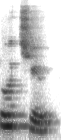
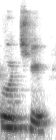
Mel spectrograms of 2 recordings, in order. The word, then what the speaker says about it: Outjo: I don't know how to say it either, but it's usually Uchu, as most people say here, Uchu.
